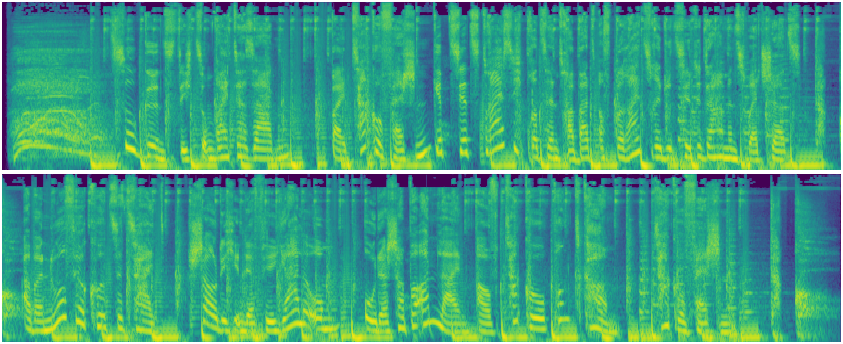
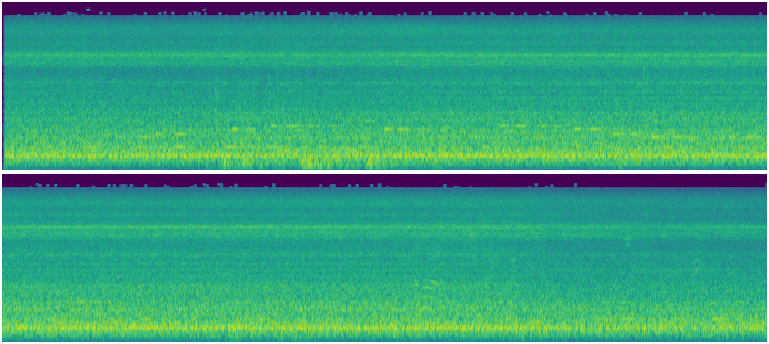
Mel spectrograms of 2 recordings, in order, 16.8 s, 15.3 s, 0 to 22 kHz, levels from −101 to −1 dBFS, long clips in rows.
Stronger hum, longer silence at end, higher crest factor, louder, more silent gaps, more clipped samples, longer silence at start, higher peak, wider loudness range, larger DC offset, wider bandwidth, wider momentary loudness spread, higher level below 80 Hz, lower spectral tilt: neither; about the same, 0.1 s vs 0 s; about the same, 10 dB vs 14 dB; first, -10 LUFS vs -15 LUFS; neither; neither; about the same, 0.1 s vs 0 s; about the same, 0 dBFS vs -2 dBFS; about the same, 1 LU vs 1 LU; neither; first, over 20 kHz vs 17.5 kHz; about the same, 4 LU vs 3 LU; first, -20 dBFS vs -44 dBFS; about the same, -4 dB/octave vs -3.5 dB/octave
